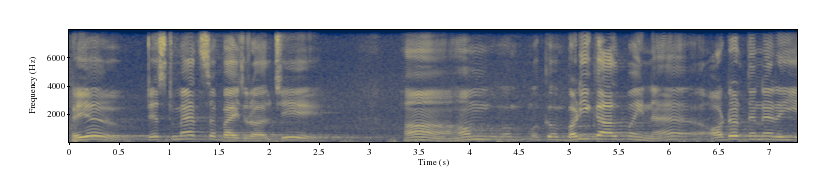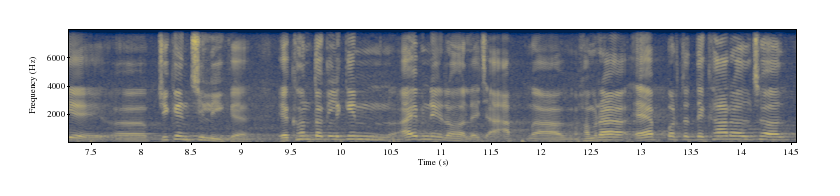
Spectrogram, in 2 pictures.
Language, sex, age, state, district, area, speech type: Maithili, male, 45-60, Bihar, Supaul, rural, spontaneous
